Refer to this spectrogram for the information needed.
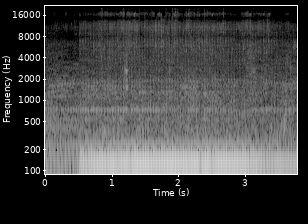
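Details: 1971 MGB that sat behind a barn about 20 years, with a fuel can feeding the system and battery hooked up: steady low, even starter churn, roughly three and a half turns a second, never catching; cranks but won't start.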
